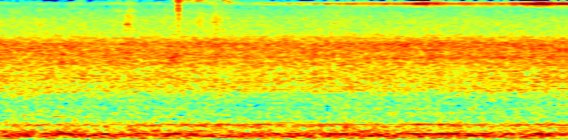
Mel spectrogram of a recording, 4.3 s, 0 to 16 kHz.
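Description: Interior running noise of a moving Taiwan Railway EMU900 electric multiple unit: a steady low rumble from the wheels and car body, with no sudden events.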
